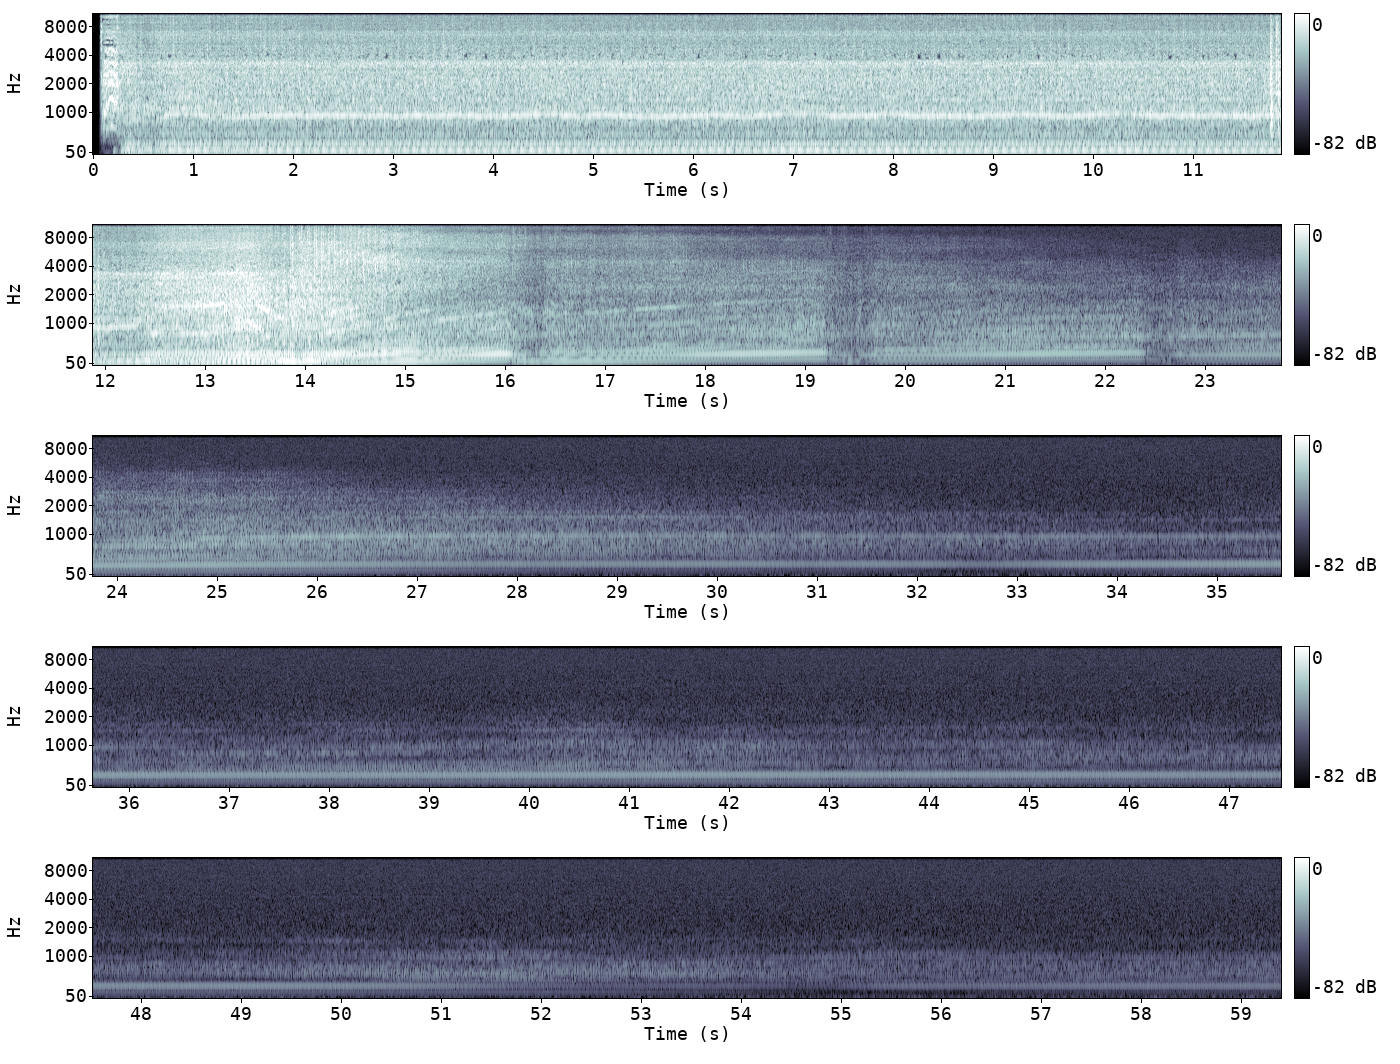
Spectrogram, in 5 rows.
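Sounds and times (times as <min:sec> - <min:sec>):
motorcycle starting, idling and driving off quickly: 0:00.0 - 0:26.0.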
